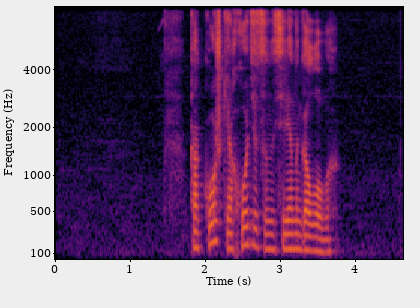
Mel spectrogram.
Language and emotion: Russian, neutral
